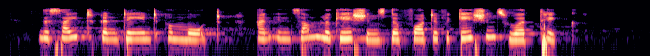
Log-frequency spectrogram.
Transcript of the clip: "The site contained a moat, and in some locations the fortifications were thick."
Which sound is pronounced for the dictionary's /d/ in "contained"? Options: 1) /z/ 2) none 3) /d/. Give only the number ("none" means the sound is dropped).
3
